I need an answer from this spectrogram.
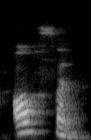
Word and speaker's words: often: always lalu Open ini often ya tulisan Tapi bacanya oven biasanya oven itu sering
